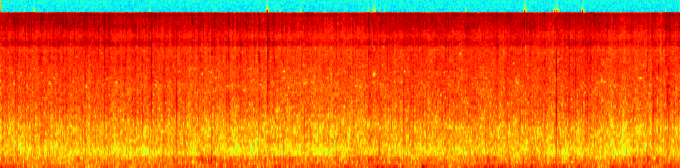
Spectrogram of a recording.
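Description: Sausage patties and shredded-potato hash brown cakes sizzling on a Blackstone flat-top griddle: a steady hiss with fine crackling pops.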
